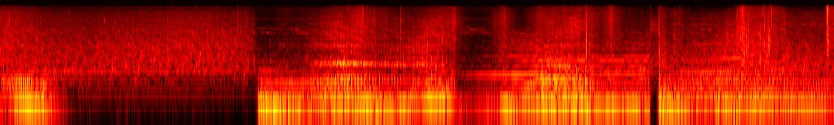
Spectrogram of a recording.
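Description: Lion roaring in the wild near a stream, several loud, deep, rumbling roars in close succession.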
